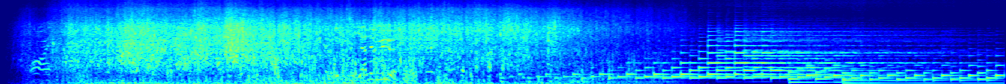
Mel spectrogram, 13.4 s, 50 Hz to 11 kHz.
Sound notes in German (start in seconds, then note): 5.7 Lachen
